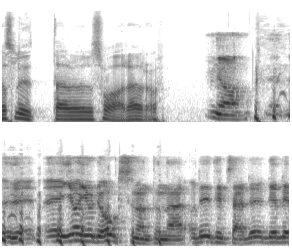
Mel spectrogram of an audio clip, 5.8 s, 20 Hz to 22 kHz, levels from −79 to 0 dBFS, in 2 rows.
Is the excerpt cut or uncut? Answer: cut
